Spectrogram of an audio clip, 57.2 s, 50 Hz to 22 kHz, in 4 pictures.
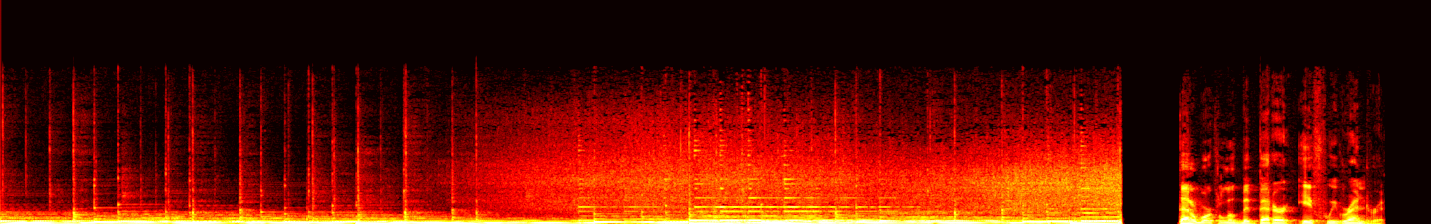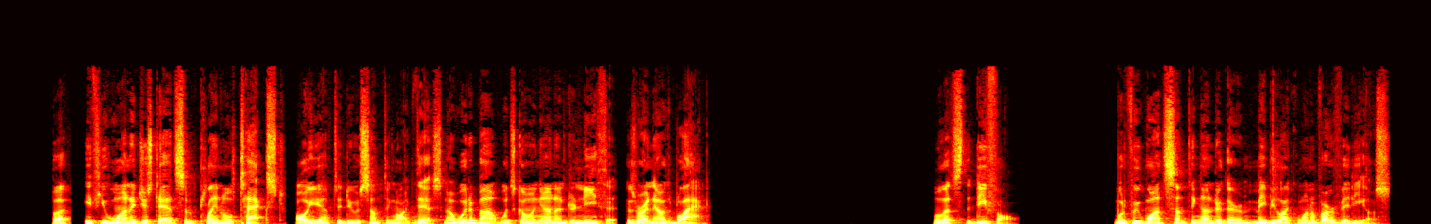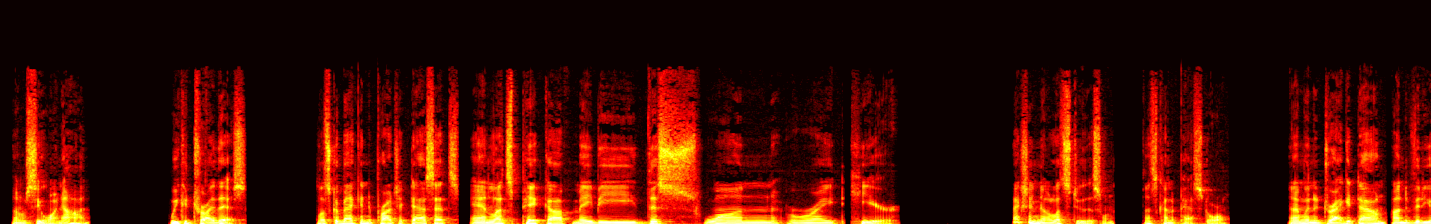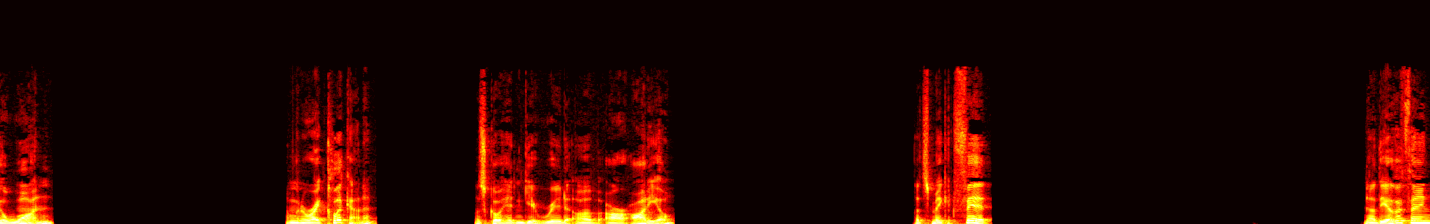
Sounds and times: Speech: 11.8 - 13.9, 14.8 - 21.4, 23.7 - 24.5, 25.5 - 28.2, 28.8 - 29.6, 30.4 - 31.1, 31.8 - 37.6, 38.8 - 40.9, 41.5 - 43.5, 45.8 - 46.7, 47.7 - 49.7, 52.1 - 52.9, 56.6 - 57.2.

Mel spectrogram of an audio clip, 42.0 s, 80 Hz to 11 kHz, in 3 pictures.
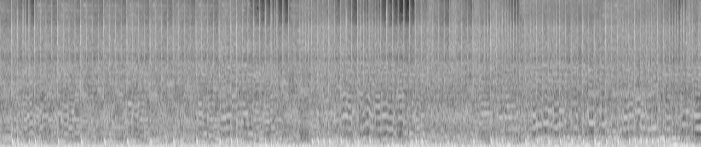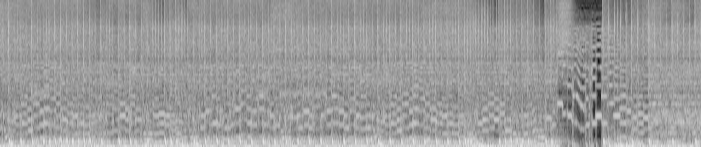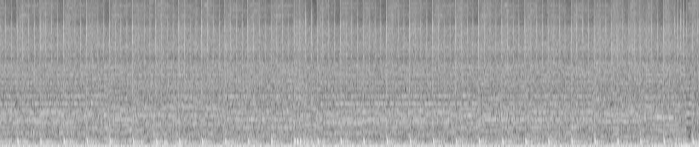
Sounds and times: Electric guitar: 0.0 - 42.0
Strum: 0.0 - 42.0.

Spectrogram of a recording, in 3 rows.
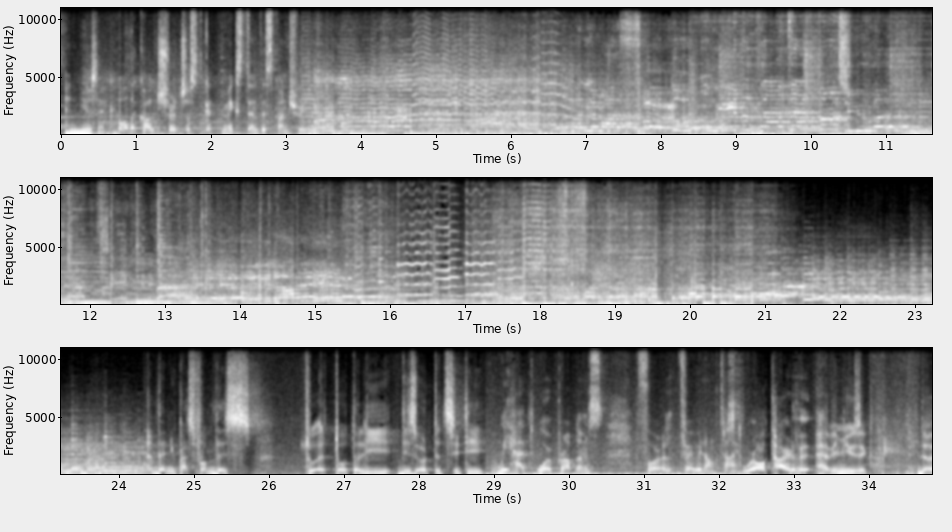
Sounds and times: Music: 0.0 - 24.8.

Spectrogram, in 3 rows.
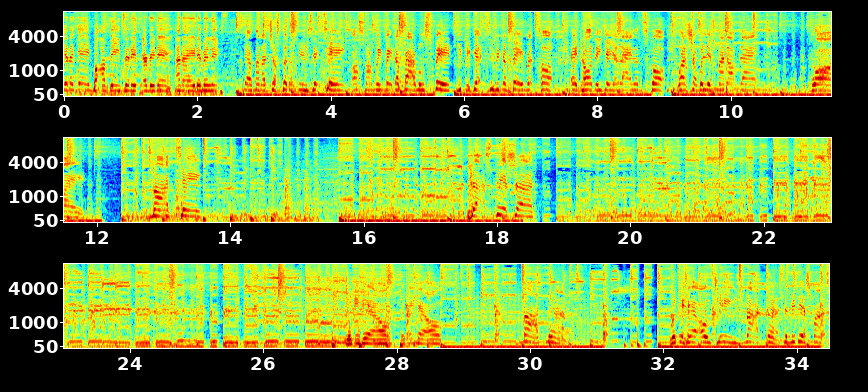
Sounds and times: Dubstep: 0.0 - 34.4.

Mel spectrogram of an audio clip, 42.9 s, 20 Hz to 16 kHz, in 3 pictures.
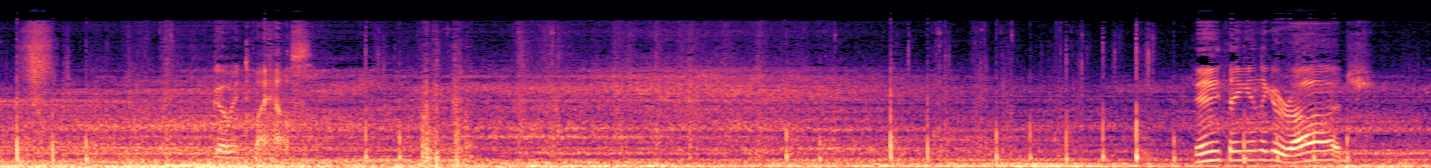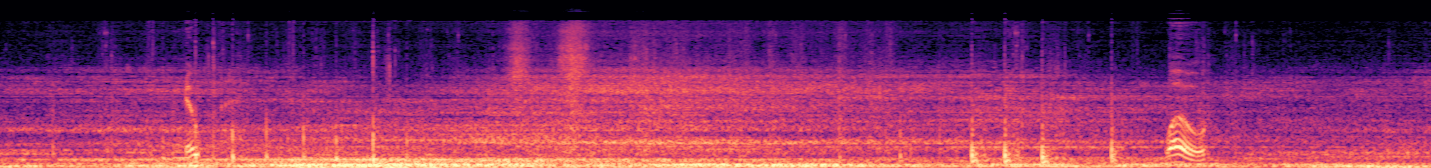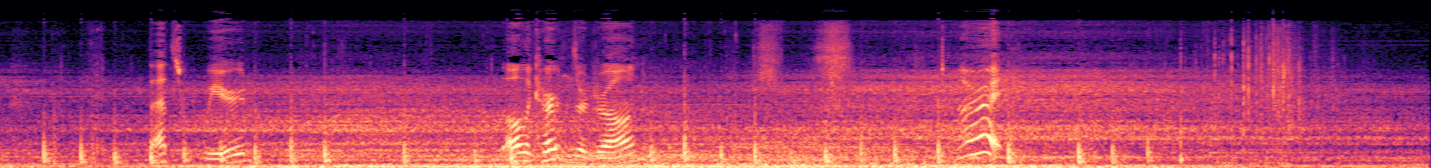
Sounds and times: Speech: 2.1 - 3.2, 12.0 - 13.8, 16.1 - 16.7, 26.0 - 26.5, 30.2 - 31.2, 33.6 - 35.1, 38.2 - 38.8.

